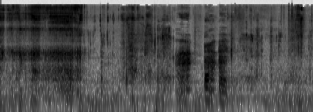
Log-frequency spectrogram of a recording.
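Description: Long slurping sips of a drink from a paper cup, followed about halfway through by several short, throaty gulps and exhales.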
